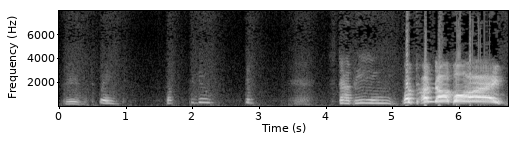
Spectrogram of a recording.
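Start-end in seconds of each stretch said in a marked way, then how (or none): 2.8-6.7 loud, slow mocking yell; taunting shout. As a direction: bellow the taunt across the room. Yelling a taunt.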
